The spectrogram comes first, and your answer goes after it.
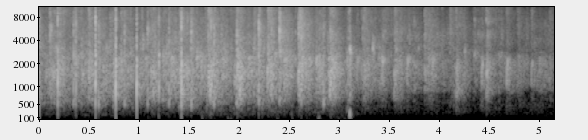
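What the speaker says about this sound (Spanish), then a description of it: "Un aplauso otra vez a ustedes." An audience at a university talk and fair event gives a round of sharp applause, loud bursts of clapping at first that thin out into scattered claps and fade.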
